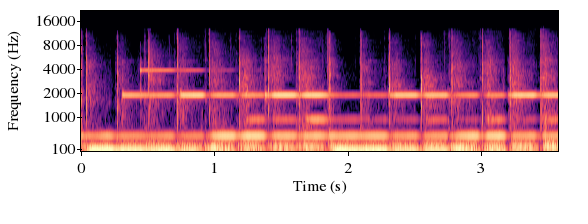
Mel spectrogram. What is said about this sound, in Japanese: ここであのもう一曲劇中に流れる曲を聴いてみてほしいです。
